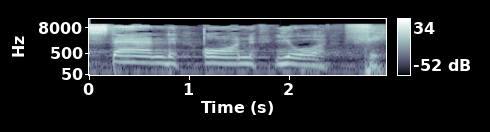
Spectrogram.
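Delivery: low, very slow, solemn and commanding godlike voice.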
